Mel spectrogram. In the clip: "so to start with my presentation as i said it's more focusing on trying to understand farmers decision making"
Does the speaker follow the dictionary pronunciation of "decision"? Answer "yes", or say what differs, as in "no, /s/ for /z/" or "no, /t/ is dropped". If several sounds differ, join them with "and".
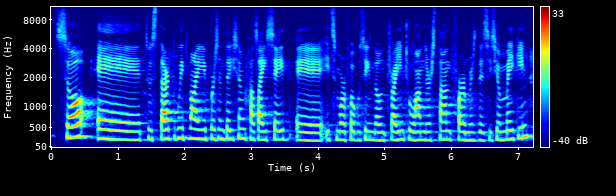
no, /s/ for /ʒ/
